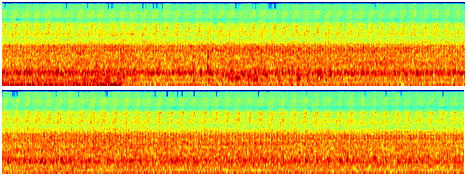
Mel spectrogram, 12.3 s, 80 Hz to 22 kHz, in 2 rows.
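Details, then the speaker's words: GAZelle with a 4216 engine: a dull, heavy knock from low at the rear of the engine, about three a second at idle, tracking engine speed. It was a broken crankshaft at the last (5th) journal, with the flywheel loose. "вот зашла автомобиль газель со стуком двигатели стук глухой продается снизу сзади двигателя предположение были о том что то ломаный коленвал"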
